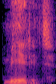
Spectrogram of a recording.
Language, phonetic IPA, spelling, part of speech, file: Russian, [ˈmʲerʲɪtʲ], мерить, verb, Ru-мерить.ogg
- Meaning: 1. to measure 2. to try on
